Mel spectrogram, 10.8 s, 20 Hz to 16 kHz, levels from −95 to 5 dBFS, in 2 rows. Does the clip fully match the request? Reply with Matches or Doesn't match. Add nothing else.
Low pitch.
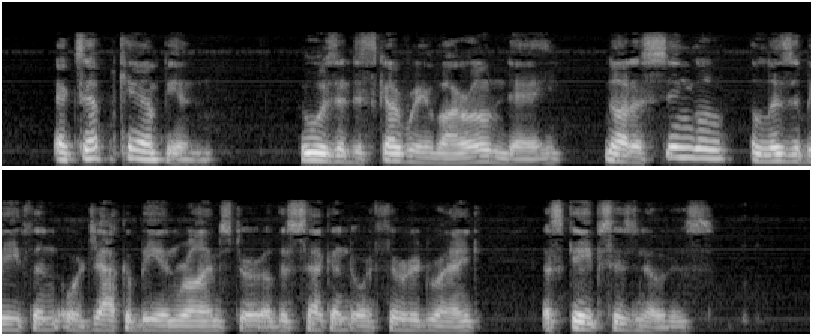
Matches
